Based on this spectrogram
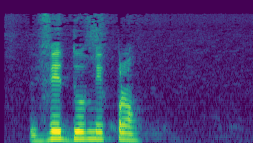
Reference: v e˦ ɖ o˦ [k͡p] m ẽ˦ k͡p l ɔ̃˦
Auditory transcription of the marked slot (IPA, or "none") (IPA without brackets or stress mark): none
